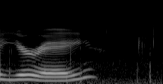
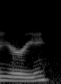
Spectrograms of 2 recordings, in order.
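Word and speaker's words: Yurei: It is also probably not a Ure or a Yuri, depending on how you want to pronounce it, since the door didn't fully close.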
